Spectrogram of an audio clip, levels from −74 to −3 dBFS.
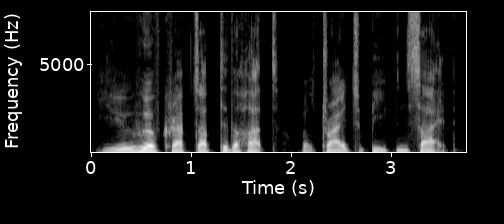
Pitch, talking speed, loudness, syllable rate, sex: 115 Hz, 210 wpm, -19 LUFS, 4.6 syllables/s, male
